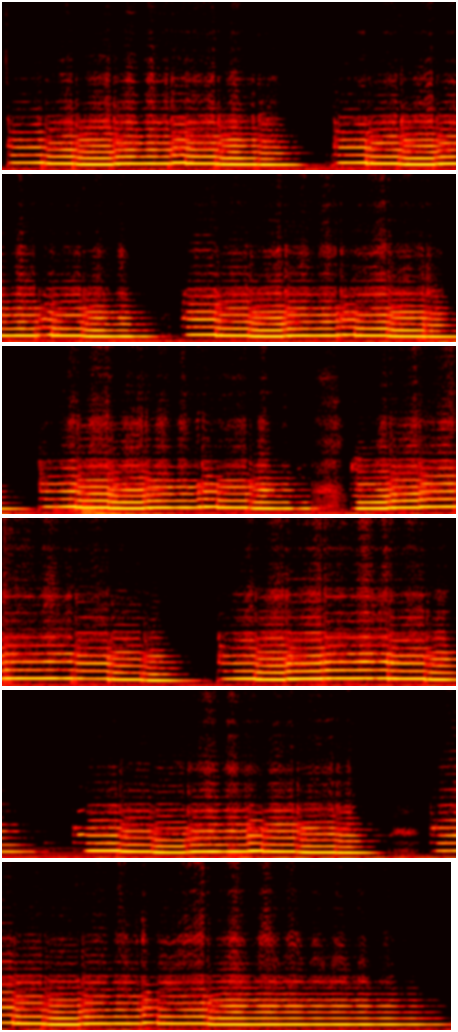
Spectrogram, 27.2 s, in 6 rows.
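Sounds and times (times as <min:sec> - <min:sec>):
flute: 0:00.0 - 0:27.1.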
